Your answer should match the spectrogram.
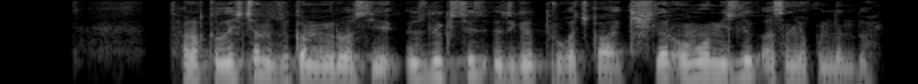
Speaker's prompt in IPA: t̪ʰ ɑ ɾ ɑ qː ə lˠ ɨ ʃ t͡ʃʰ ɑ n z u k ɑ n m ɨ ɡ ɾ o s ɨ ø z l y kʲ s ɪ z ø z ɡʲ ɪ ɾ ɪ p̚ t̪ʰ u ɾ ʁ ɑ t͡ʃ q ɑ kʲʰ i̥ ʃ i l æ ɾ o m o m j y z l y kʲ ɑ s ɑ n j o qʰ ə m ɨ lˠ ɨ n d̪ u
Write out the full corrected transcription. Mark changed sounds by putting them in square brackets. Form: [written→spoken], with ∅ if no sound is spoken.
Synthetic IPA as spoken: t̪ʰ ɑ ɾ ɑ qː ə lˠ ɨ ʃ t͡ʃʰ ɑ n z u k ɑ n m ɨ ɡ ɾ o s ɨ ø z l y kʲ s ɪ z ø z ɡʲ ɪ ɾ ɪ p̚ t̪ʰ u ɾ ʁ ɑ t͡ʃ q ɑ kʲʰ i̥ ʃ i l æ ɾ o m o m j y z l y kʲ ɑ s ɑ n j o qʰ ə m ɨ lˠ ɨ n d̪ u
